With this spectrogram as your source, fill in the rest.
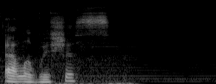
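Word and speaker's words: Aloysius: I am aloisius dorson by the way it's pronounced aloicious Mr dorson of dorson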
